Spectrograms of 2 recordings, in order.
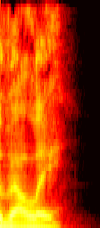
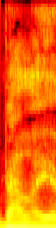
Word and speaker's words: valet: So how would you pronounce V-A-L-E-T? – The valet. – I pronounce it valet as well. And it is pronounced valet. The T is definitely silent.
